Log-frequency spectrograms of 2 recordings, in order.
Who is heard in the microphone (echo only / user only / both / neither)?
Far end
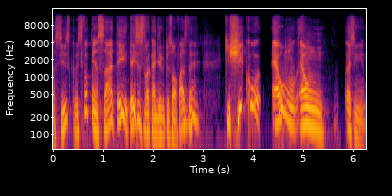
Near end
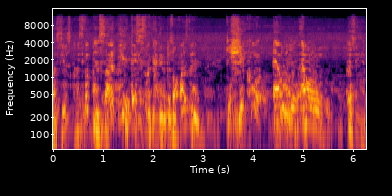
echo only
